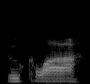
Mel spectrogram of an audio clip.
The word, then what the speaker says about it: Ookla: So the FCC, if you've ever used like the Ookla, that's how you pronounce it.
